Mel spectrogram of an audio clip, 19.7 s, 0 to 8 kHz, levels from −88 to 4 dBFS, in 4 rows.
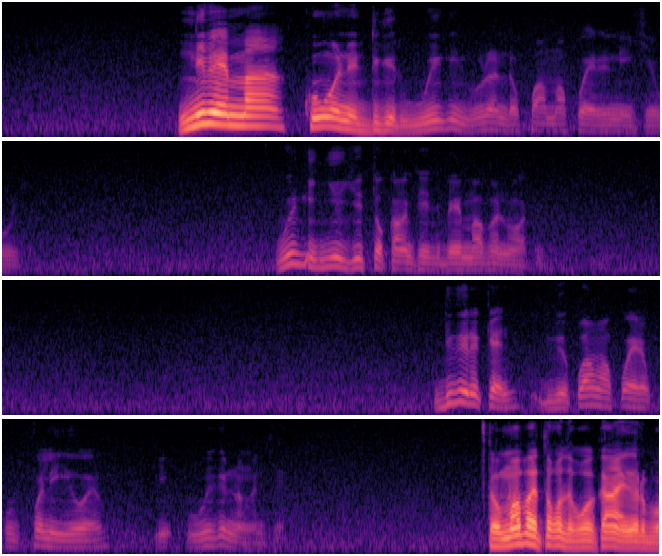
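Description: No technical faults can be heard anywhere in this speech recording.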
